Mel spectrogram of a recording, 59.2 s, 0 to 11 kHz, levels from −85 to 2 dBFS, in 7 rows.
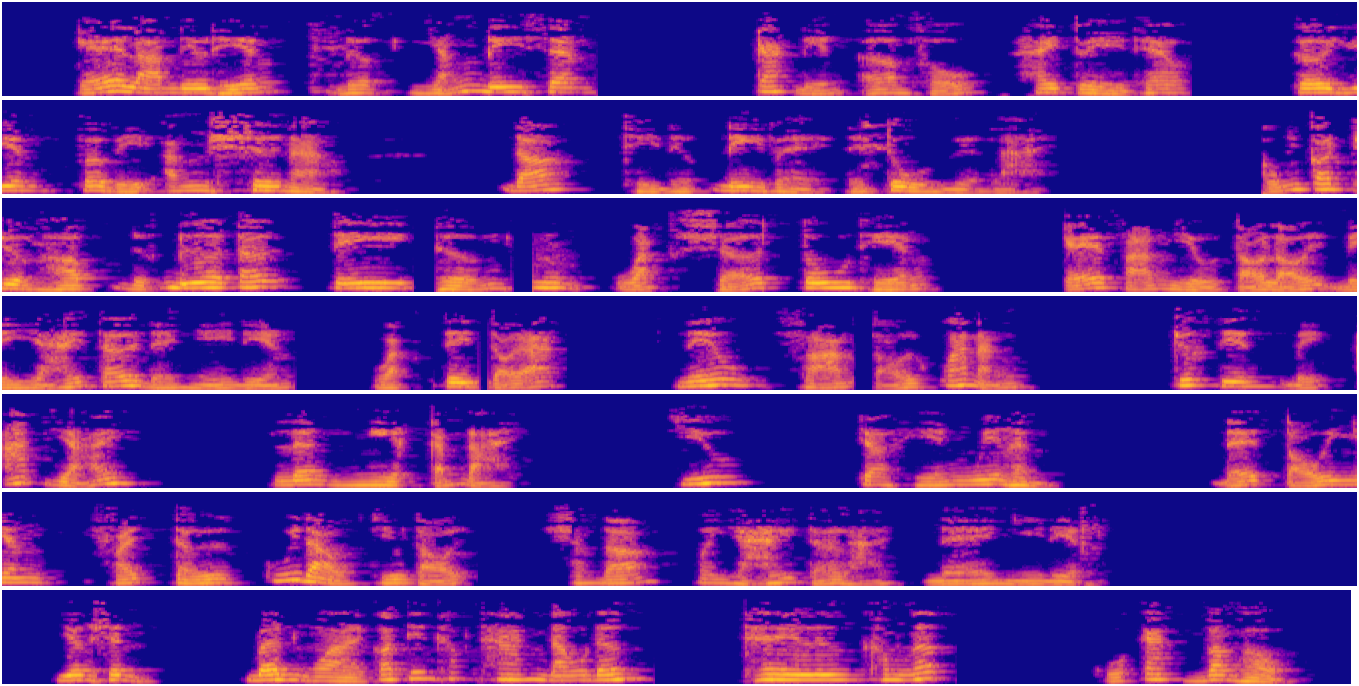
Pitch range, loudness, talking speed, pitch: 115-170 Hz, -20 LUFS, 115 wpm, 140 Hz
